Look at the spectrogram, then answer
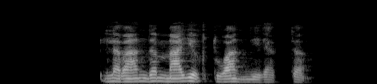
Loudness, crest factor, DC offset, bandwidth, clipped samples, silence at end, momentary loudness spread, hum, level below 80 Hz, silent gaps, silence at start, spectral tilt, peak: -25 LUFS; 18 dB; under 0.1%; 7.8 kHz; under 0.1%; 0.7 s; 14 LU; none; -70 dBFS; none; 1 s; -5.5 dB/octave; -10 dBFS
